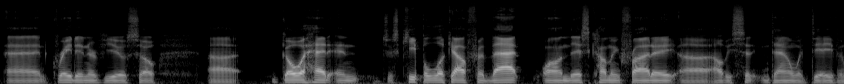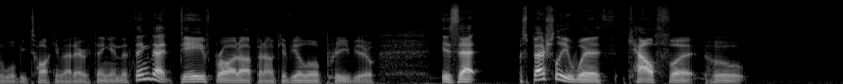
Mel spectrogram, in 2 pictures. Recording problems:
none

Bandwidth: 18.5 kHz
